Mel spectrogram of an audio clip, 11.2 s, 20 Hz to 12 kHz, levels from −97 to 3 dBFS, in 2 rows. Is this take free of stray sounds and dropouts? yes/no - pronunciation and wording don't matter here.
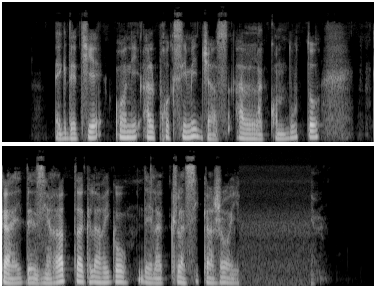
yes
